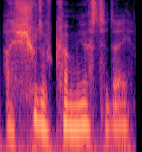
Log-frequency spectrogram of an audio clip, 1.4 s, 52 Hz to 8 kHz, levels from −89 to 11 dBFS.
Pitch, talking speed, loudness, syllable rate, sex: 125 Hz, 210 wpm, -15 LUFS, 5.6 syllables/s, male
